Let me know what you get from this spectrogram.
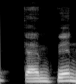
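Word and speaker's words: campaign: rule number छवा है यदि किसी शब्द में एन से पहले जी आए तो जी साइलेंट रहता है य साइन है एन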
